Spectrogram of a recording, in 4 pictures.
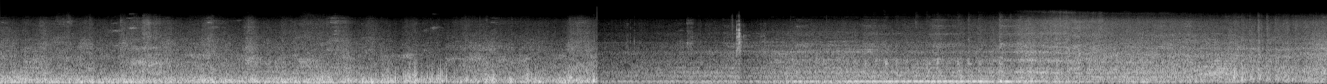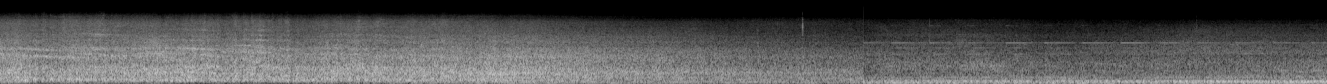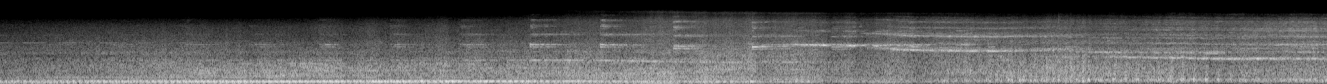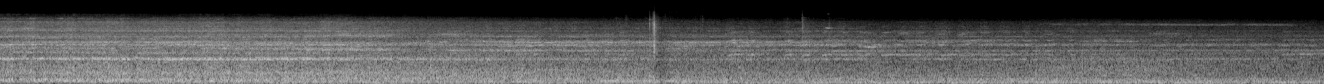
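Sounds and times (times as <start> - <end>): train deep hum: 0.0 - 53.0
wheel flanges squealing: 31.2 - 53.0.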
